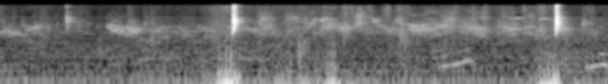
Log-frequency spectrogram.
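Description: Small birds chirping faintly, with two sharp clicks, each carrying a short low thump, about two seconds in and again near the end.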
